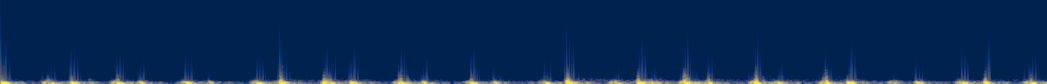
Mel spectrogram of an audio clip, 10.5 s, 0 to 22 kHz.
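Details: Heartbeat of a self-described medically fit person, recorded with several precision contact microphones for ASMR: steady low lub-dub; occasional doubled clicks come from a ~6 ms delay between microphones, not the heart; normal heart sounds.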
